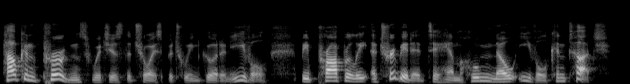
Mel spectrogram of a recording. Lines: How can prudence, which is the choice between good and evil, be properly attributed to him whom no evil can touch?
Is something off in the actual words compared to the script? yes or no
no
